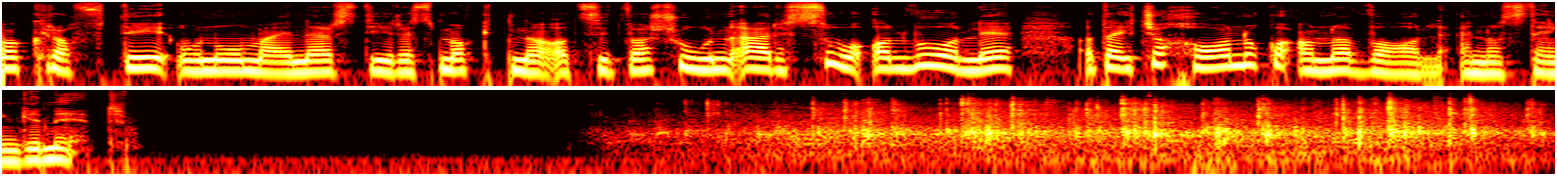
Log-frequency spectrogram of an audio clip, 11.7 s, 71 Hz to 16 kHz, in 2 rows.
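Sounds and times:
speech: 0.0 - 6.4
horse-drawn carriage hooves clip-clopping on a hard street in Vienna Austria: 8.0 - 11.6.

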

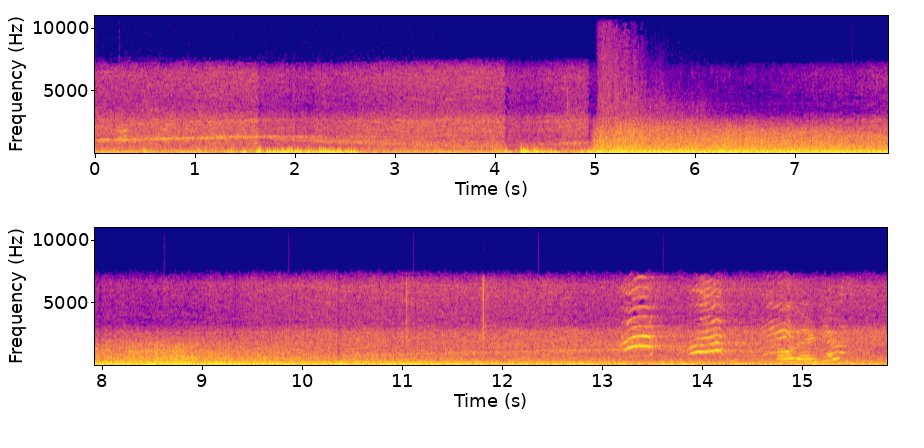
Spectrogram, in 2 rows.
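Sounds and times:
low rolling roar after explosion: 0.0 - 15.8
traffic rumble: 0.0 - 15.8
wind: 0.0 - 15.8
distant bomb explosion: 5.0 - 11.7.

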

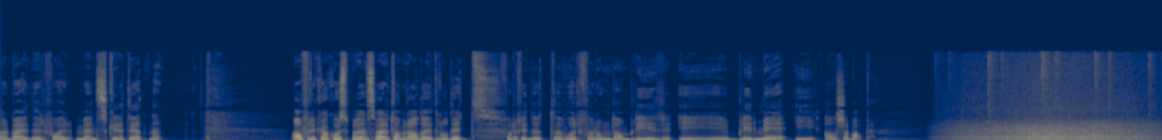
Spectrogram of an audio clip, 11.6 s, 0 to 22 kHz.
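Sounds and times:
speech: 0.0 - 2.3, 2.9 - 8.8
soft lazy ocean swells washing onto a chalk-white beach: 9.4 - 11.6.

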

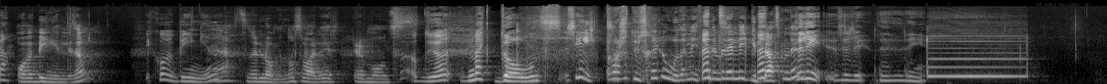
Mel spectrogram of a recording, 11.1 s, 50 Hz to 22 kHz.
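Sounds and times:
speech: 0.0 - 9.5
electronic telephone ringback tone: 9.3 - 10.4.

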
